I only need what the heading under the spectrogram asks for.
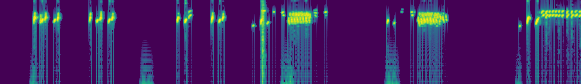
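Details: Canary giving paired short chirps at intervals, a sharp click, two dense buzzy rolled trills, and a final high, rapid trill in a sparse, broken phrase.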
